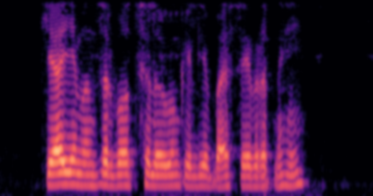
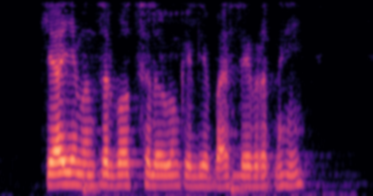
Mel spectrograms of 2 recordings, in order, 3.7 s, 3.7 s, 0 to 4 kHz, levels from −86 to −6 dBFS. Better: first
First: none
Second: background sound (Bowed string instrument); 19 dB below the speech // room echo; dies away in 0.3 s

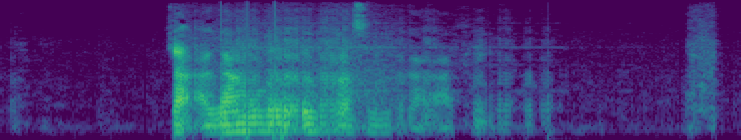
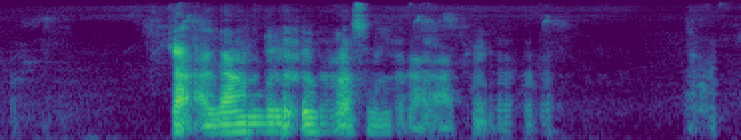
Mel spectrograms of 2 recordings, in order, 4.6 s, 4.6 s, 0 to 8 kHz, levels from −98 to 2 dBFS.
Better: first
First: none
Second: noise reduction (neural mask model Resemble Enhance denoiser)

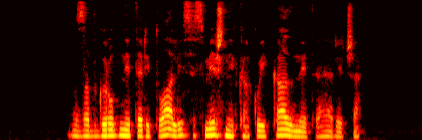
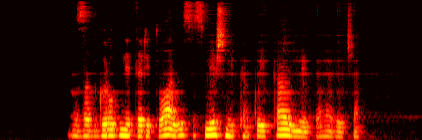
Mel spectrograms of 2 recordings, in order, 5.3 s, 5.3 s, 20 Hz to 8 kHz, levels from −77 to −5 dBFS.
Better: first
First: none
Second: noise reduction (neural separator model SepFormer DNS4)

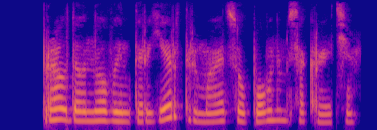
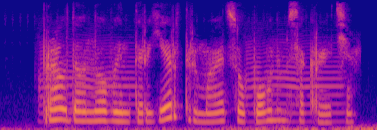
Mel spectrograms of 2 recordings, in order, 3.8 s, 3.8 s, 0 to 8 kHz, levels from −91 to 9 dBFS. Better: first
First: none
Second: background sound (Trumpet + Bird vocalization, bird call, bird song); 13 dB below the speech

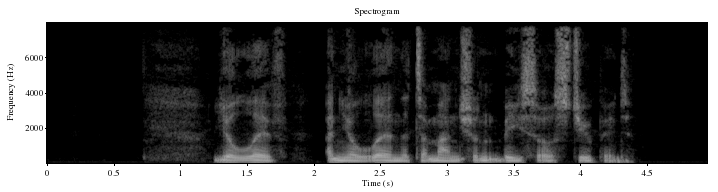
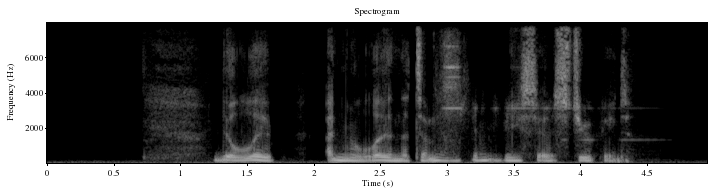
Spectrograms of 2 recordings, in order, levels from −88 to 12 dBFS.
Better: first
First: none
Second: noise reduction (neural diffusion model UNIVERSE++)

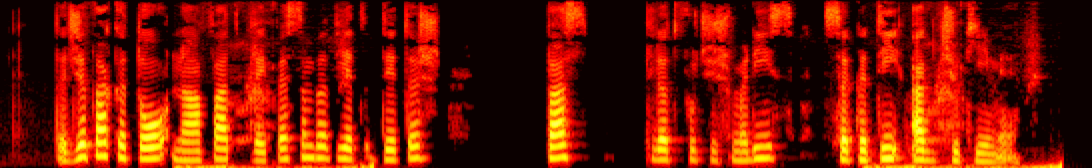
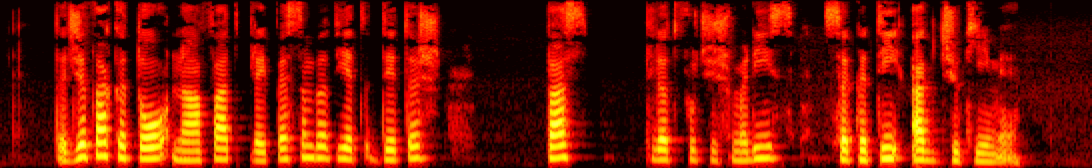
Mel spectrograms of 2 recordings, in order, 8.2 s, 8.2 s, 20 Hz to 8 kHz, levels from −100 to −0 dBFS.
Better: second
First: noise reduction (classical method spectral subtraction)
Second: none

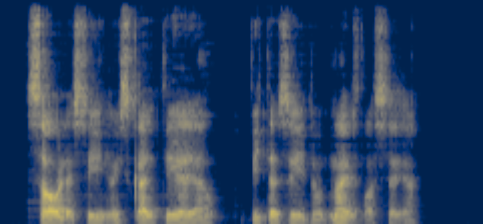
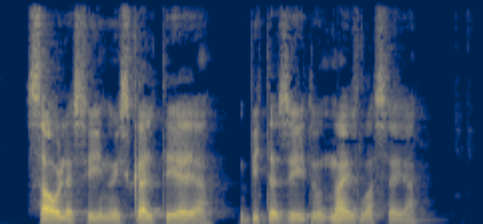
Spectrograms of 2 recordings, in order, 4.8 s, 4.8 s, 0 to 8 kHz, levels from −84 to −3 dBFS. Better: second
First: noise reduction (neural mask model DeepFilterNet 3)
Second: none

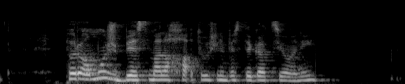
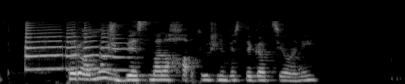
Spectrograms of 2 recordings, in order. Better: first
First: none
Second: noise reduction (classical method Wiener filter)

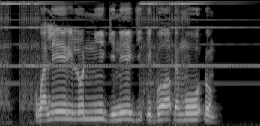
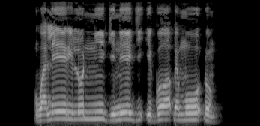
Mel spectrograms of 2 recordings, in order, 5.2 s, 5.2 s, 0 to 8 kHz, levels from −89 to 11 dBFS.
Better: second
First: background sound (Telephone); 8 dB below the speech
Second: none

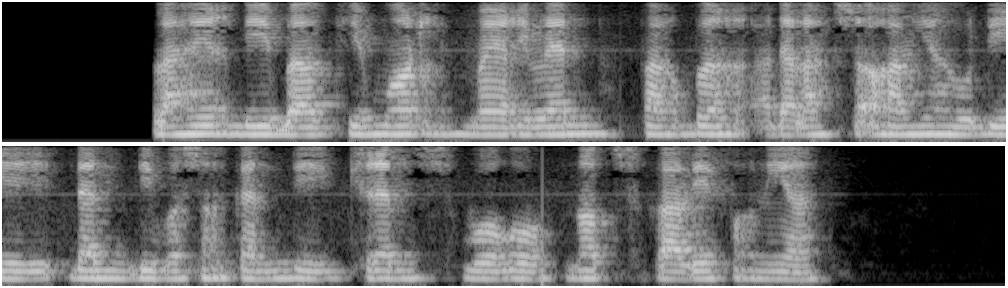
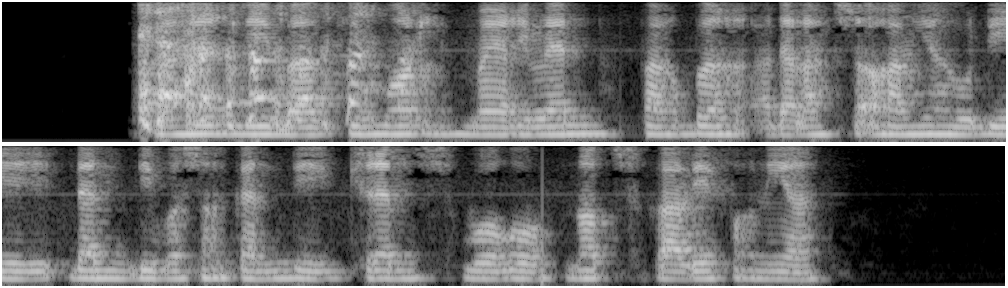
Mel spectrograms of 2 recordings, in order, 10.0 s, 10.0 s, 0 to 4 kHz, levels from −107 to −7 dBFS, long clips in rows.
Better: first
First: none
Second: background sound (Cough); 4 dB above the speech

